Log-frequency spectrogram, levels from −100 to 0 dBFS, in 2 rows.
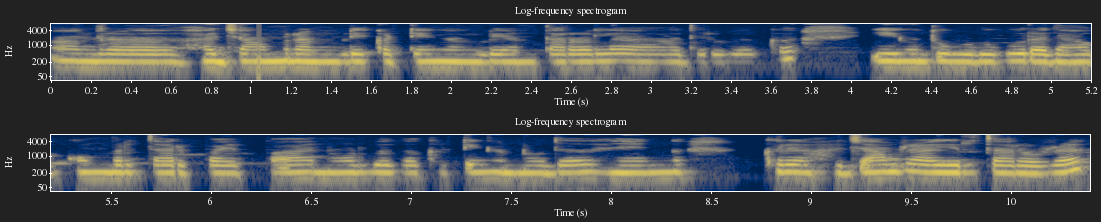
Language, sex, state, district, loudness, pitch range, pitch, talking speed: Kannada, female, Karnataka, Dharwad, -21 LUFS, 215-225 Hz, 220 Hz, 120 wpm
